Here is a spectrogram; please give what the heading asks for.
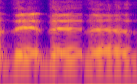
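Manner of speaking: ordinary talk, nothing marked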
